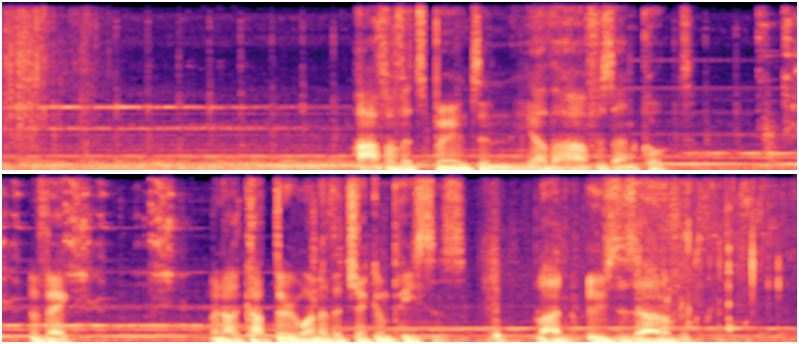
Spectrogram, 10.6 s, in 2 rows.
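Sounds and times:
tinfoil pulled off a chicken dish: 0.0s - 0.7s
speech: 2.4s - 4.7s, 5.5s - 10.0s.

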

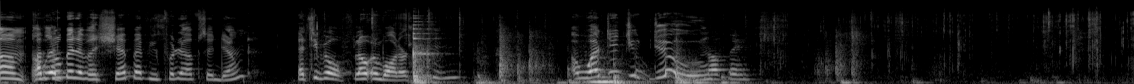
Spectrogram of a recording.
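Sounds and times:
speech: 0.0s - 4.6s, 5.7s - 7.8s
crinkly plastic candy wrapping being handled and pulled open: 7.4s - 11.3s.

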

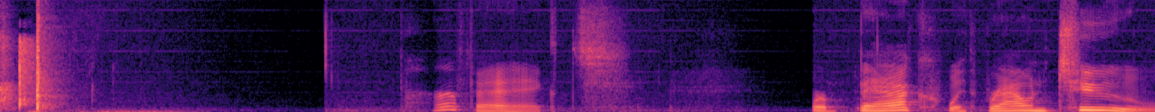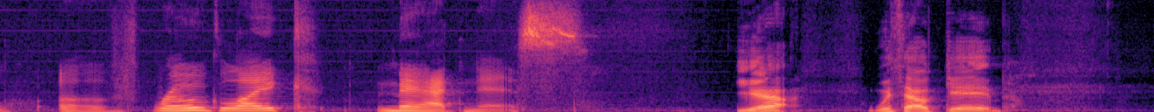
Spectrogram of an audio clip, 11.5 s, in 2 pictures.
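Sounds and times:
single hand clap for sync: 0.0s - 0.6s
speech: 2.2s - 3.2s, 4.0s - 8.7s, 9.5s - 10.9s.

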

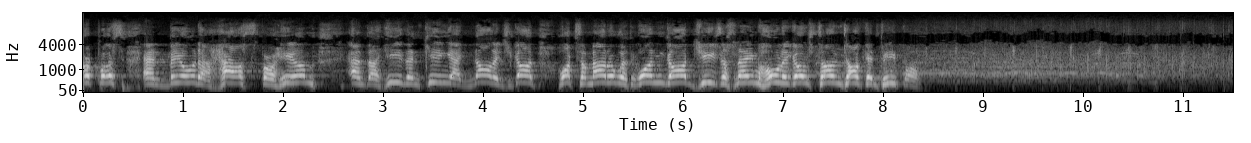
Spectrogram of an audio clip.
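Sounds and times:
speech: 0.1s - 8.6s
audience clapping: 8.0s - 11.4s.

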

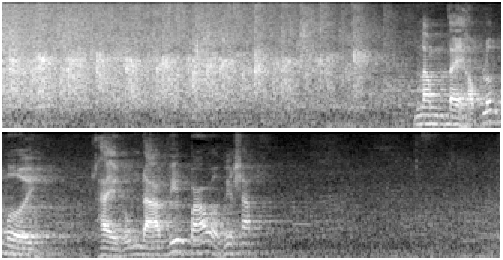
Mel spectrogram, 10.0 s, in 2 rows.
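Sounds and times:
audience applause: 0.0s - 4.1s
speech: 4.1s - 7.6s.

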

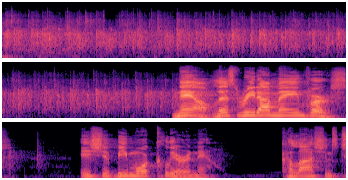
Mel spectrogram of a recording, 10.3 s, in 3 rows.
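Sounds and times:
audience hand clapping: 0.0s - 7.4s
speech: 5.2s - 7.0s, 7.7s - 9.0s, 9.7s - 10.3s.

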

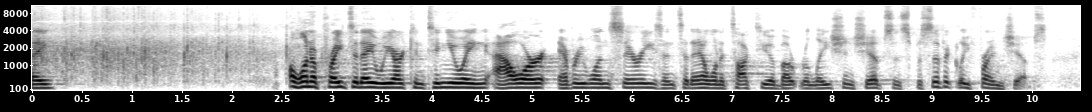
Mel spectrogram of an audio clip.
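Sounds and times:
speech: 0.0s - 0.3s, 2.6s - 10.2s
audience applause: 0.0s - 2.6s.

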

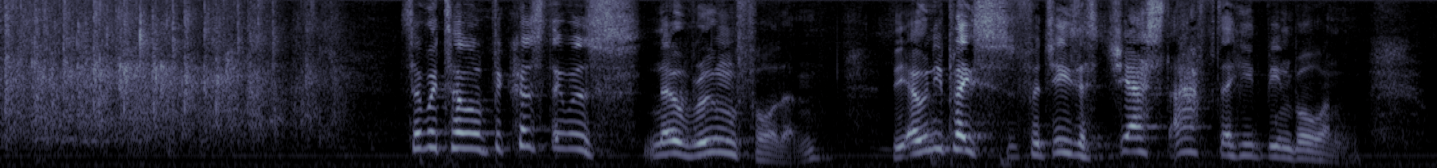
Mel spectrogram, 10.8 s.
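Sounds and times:
round of applause: 0.0s - 2.7s
speech: 3.1s - 10.2s.

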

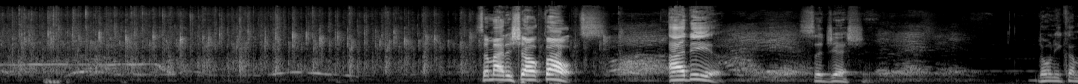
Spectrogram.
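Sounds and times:
audience clapping: 0.0s - 7.0s
speech: 4.8s - 5.9s, 6.7s - 7.3s, 8.1s - 8.8s, 10.4s - 10.7s.

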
